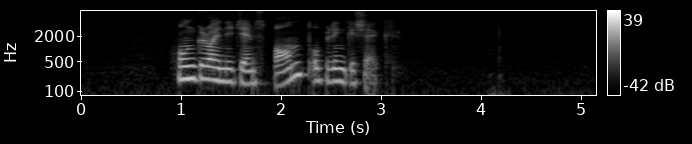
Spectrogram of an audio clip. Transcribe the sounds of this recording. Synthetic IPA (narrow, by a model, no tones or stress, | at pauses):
hɔŋɡɹɑɪnəd͡ʒeɪmsb̥ɔnt̪oːbɾɪŋɡəʃɛ̰k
